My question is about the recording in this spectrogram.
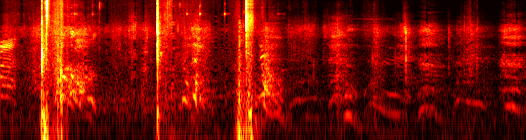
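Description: Two women fighting: three sharp, loud hits or body impacts within the first two and a half seconds, with grunts and cries of effort and pain around them, then short strained breaths and whimpers.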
